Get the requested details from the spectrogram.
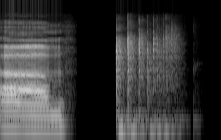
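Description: A sustained vocal tone, a brief pause, then a quick burst of small clattering clicks as special dice tumble across a table during a game of Dungeons and Dragons, with a voice droning faintly underneath.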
